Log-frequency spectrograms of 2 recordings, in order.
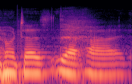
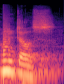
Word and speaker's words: Juntos: Yeah, 4-H, but also training for jobs and with the Hispanic population, the juntas, I can't pronounce it. Juntos.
